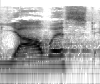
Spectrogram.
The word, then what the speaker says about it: Yahwist: The Yahwist, and we hear that as a Y, but Germans came up with it, so they spell it with a J.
